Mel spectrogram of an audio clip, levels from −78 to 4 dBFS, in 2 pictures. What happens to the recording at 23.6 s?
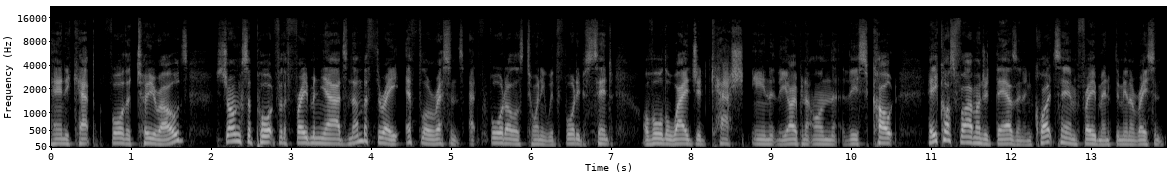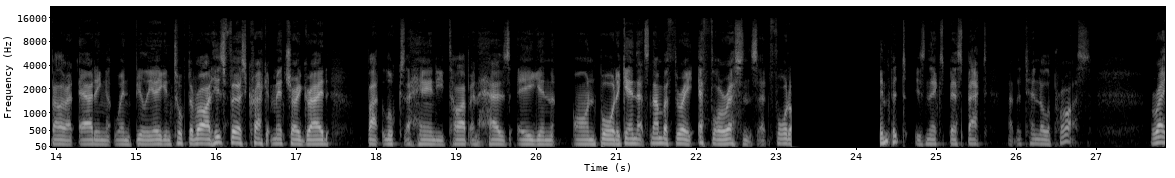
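Audio dropout to silence, 23.19 to 24.30 s. The input was likely lost while recording continued. About 1.1 s of speech becomes dead silence, without room tone.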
